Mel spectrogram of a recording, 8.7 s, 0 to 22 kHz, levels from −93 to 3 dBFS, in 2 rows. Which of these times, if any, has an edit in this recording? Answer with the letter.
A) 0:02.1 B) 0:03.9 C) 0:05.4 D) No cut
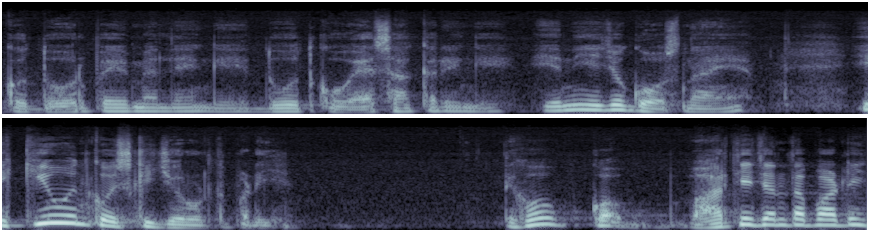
D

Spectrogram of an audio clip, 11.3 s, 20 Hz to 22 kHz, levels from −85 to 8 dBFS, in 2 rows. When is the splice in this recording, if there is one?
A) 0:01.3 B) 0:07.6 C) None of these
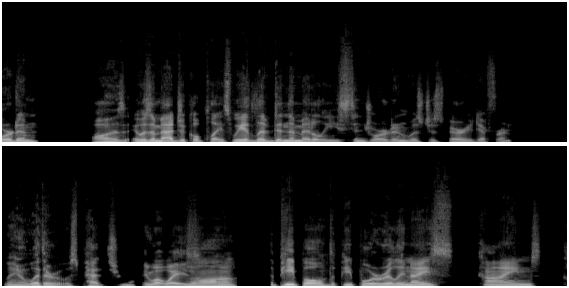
A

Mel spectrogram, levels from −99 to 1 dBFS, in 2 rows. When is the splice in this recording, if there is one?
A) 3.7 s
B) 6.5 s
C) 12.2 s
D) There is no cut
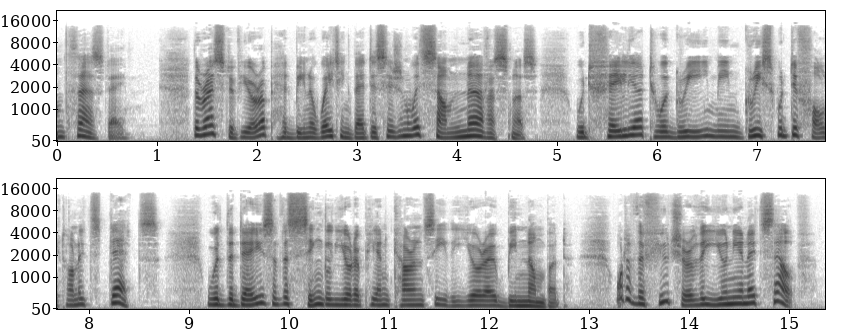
C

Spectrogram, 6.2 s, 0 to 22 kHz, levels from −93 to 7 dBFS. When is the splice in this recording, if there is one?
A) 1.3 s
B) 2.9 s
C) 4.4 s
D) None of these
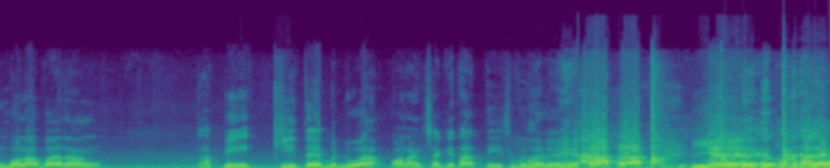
C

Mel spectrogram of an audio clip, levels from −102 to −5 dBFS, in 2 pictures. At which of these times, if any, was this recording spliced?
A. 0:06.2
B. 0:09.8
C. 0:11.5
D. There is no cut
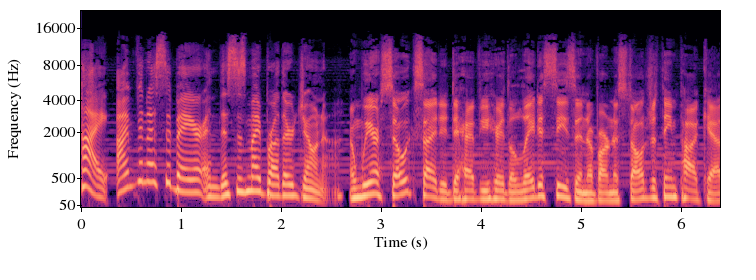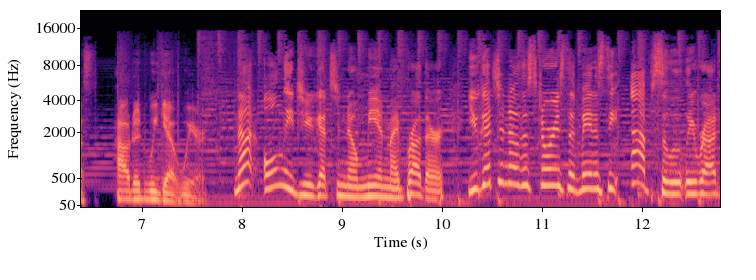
D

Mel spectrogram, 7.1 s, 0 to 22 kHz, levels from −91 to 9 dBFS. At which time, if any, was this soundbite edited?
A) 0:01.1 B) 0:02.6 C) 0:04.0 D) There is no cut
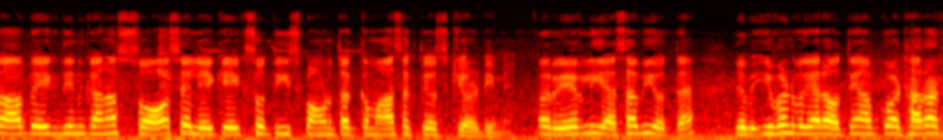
C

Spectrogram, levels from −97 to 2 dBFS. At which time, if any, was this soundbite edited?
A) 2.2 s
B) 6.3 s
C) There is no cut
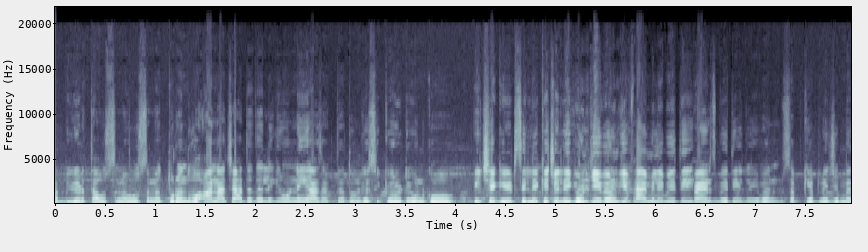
B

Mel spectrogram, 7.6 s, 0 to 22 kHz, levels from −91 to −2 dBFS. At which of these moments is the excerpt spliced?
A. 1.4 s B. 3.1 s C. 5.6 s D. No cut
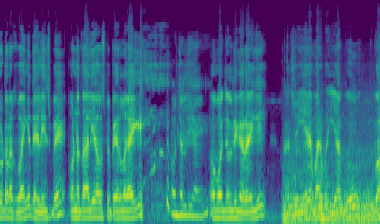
C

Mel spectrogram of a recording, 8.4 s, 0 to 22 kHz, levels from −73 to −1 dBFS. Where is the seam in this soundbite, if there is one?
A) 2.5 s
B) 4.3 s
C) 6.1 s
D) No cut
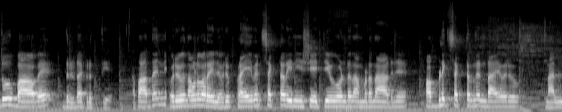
A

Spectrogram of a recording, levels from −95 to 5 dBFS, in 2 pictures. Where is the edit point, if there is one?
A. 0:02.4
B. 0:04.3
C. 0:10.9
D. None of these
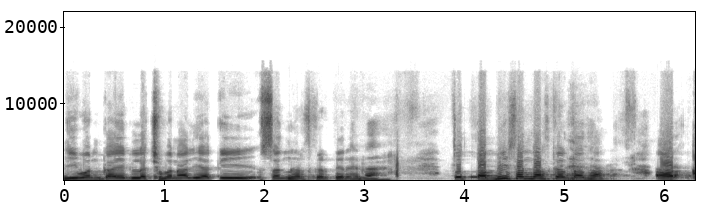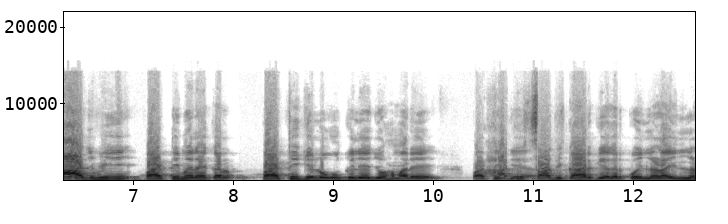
C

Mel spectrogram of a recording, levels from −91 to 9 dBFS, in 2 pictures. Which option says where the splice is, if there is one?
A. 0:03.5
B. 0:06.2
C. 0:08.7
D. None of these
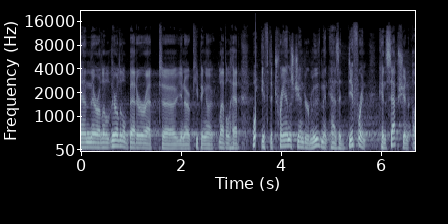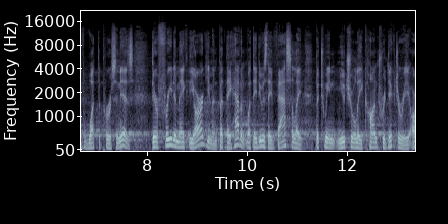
A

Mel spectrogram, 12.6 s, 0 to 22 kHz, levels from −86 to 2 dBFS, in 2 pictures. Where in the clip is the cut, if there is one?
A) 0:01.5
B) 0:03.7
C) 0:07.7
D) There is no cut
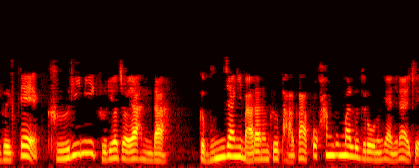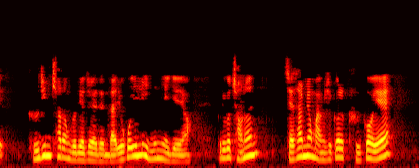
A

